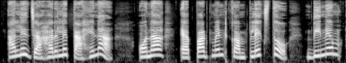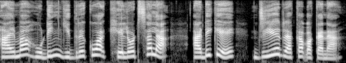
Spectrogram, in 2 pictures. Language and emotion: Santali, happy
